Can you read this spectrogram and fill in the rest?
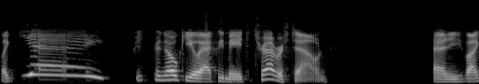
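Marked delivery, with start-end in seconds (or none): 0.2-3.3 acted, thrilled, high, bouncy, swooping excited cheer. Retelling a game scene where the cricket finds Pinocchio alive: imitating excited Jiminy Cricket. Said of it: "Jiminy's very excited about that".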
